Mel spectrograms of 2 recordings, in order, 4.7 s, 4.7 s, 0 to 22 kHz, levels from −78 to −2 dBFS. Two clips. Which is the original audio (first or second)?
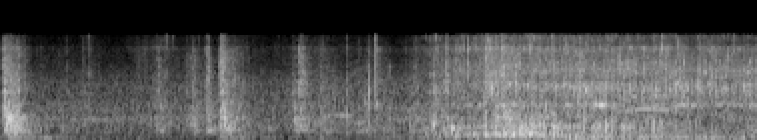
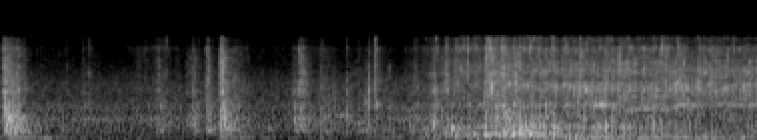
first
